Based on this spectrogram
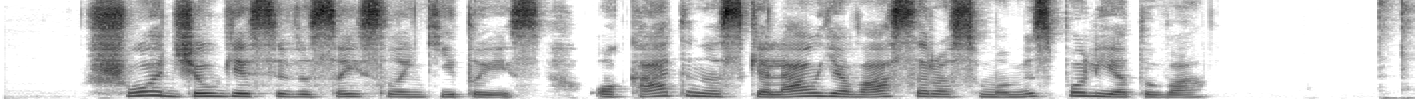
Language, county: Lithuanian, Vilnius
